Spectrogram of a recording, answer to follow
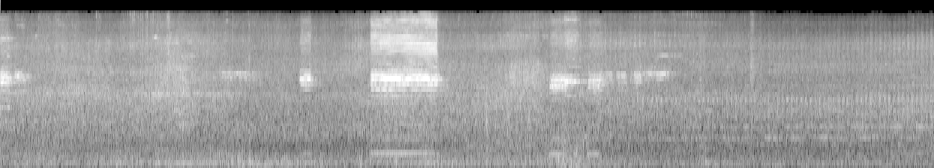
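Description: Street traffic passing, with a vehicle horn sounding for about a second some five seconds in, and shorter toots about four and seven and a half seconds in.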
